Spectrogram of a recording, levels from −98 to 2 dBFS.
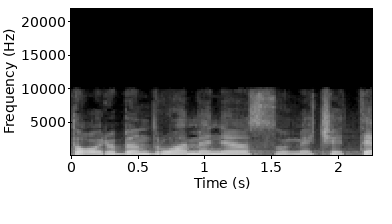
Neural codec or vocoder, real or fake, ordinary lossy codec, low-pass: none; real; MP3, 96 kbps; 9.9 kHz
